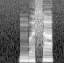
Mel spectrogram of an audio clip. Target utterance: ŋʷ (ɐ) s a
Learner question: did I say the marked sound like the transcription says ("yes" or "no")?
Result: yes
